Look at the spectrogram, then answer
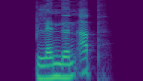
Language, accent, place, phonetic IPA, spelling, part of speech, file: German, Germany, Berlin, [ˌblɛndn̩ ˈap], blenden ab, verb, De-blenden ab.ogg
- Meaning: inflection of abblenden: 1. first/third-person plural present 2. first/third-person plural subjunctive I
